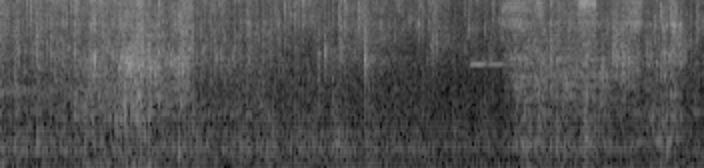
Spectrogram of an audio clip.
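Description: Water from a garden hose rushes steadily through a car heater core being flushed, a continuous close gushing wash with slight surges and no talk.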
